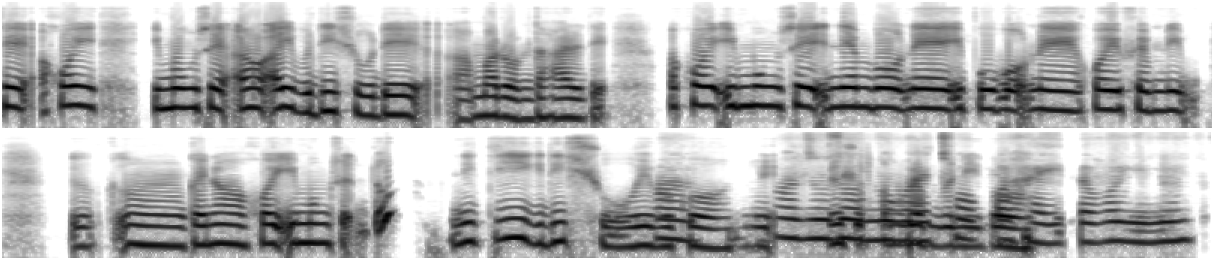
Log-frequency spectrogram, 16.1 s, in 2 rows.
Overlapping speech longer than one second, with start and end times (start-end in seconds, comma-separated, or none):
13.6-14.8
